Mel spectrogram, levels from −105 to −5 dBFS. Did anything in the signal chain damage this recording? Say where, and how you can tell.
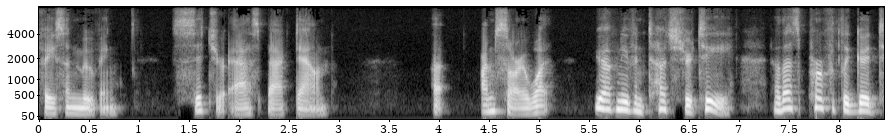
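No, nothing damaged this speech.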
